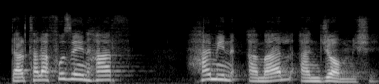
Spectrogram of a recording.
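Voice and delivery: ordinary talk

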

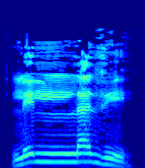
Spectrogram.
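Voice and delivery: للذی very slowly chanted; slow recited للذی; recited model. Shown as a demonstration. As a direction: draw the lams out in للذی. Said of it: "سه تا لام پشت سر هم اومده".

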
